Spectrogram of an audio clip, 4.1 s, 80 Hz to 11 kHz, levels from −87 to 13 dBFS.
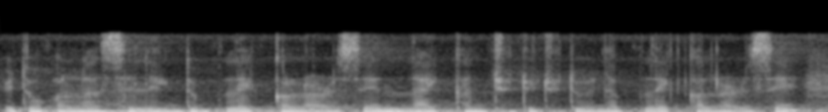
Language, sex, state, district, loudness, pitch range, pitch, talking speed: Nagamese, female, Nagaland, Dimapur, -13 LUFS, 200-230 Hz, 205 Hz, 230 wpm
